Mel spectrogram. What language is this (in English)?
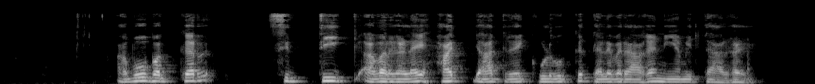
Tamil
